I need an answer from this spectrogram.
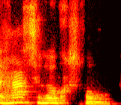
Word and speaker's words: Haagse Hogeschool: I cannot pronounce the Dutch word. May you please say it for me? Yeah, it's the Haagse Hogeschool, or The the Haagse Hogeschool.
